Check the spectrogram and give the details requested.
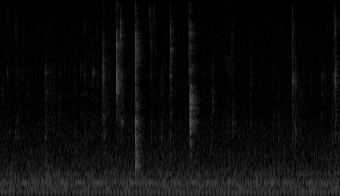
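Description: A person chewing french fries with her mouth closed: a handful of sharp clicks, most between about two and four seconds in and one near six seconds, over a steady low hum.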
